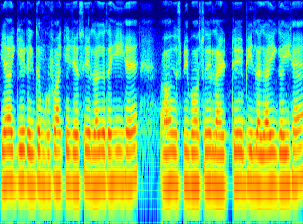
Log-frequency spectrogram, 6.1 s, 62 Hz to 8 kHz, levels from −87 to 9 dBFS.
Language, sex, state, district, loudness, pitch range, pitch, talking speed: Urdu, male, Bihar, Saharsa, -14 LUFS, 145-150 Hz, 150 Hz, 170 wpm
